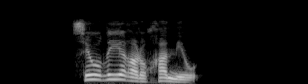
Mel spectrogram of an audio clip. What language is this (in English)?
Kabyle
